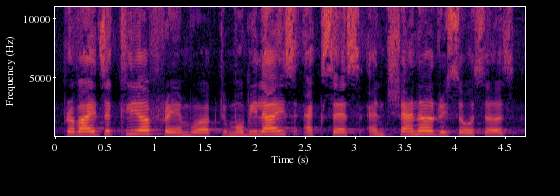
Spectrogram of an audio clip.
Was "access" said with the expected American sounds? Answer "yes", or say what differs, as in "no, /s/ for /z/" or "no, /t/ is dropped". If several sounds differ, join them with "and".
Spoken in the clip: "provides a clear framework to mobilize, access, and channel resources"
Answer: yes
